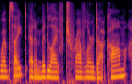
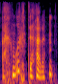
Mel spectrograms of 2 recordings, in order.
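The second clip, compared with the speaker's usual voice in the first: ordinary delivery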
